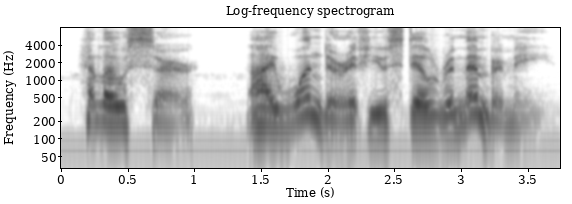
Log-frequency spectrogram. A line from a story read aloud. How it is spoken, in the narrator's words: Blair said warmly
